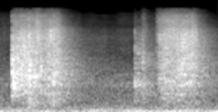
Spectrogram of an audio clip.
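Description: Notched steel trowel scraping and combing tile adhesive across the floor in two long strokes, a bit over a second apart.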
